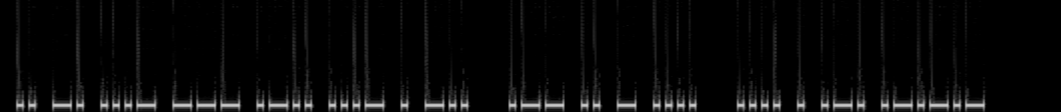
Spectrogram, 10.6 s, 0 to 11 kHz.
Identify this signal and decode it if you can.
Morse code, heard as a keyed tone, about 20 wpm, 700 Hz. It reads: INVOLVED WITH HER.
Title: Sentences from Top 1000 Words - Review Part 5 - 20wpm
